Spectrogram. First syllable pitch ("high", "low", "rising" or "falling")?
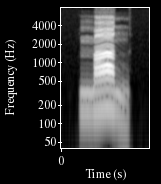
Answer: falling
